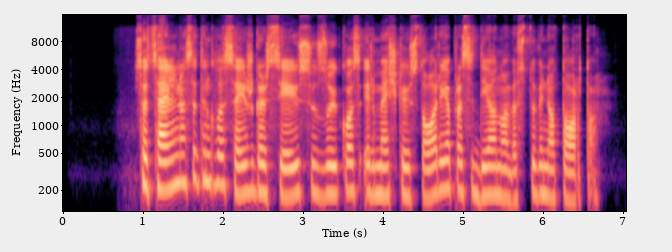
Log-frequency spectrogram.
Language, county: Lithuanian, Kaunas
